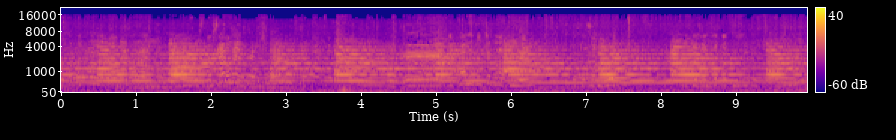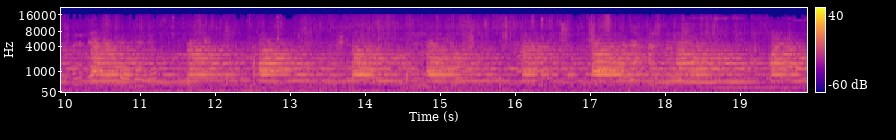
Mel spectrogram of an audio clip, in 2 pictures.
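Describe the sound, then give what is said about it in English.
Church bells ring over a market, their sustained, bright tones and layered overtones holding steady for the whole stretch with little change in loudness. “church bells are reduced to a tiny ting because we are only hearing its harmonics in resonance. Whilst under 20,000 hertz, they fill up the sound space of the market.”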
